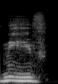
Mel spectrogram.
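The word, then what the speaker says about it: Niamh: Pronounced Neve, pronounced Maeve.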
